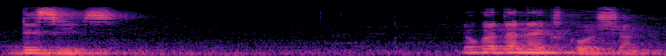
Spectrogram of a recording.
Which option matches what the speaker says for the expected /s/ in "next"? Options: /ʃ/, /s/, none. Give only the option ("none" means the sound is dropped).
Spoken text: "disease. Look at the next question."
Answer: /s/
